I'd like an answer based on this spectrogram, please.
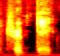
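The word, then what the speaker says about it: triptych: a live stream someday make a trip tick which is for those that don't know it's spelled t rip P Ty y c h is where a one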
